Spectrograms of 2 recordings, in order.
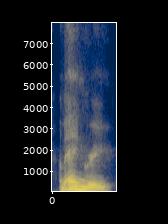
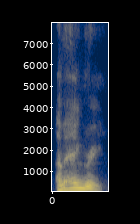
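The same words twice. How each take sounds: First: Louder, heated declaration; angry. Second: Said in the usual way. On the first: Real, not acted. Streamer admits anger to chat, loud and heated. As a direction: own it, a real flash of anger.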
